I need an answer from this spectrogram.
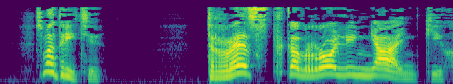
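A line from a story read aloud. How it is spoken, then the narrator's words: Loud laughing. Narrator (Russian): хохотал Брохвич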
